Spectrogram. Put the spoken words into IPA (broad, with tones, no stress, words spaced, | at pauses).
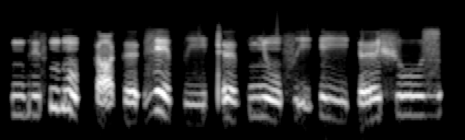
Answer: mby˧fmbõ˥˩ʔ kɑ̰˧kø˩ʔze˥˩ pi˩ tʼø˥˩pnʲũ˥˩fḭ˥˩ʔɾiː˥˩ʔ ɾø˩˥ʃu˥z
